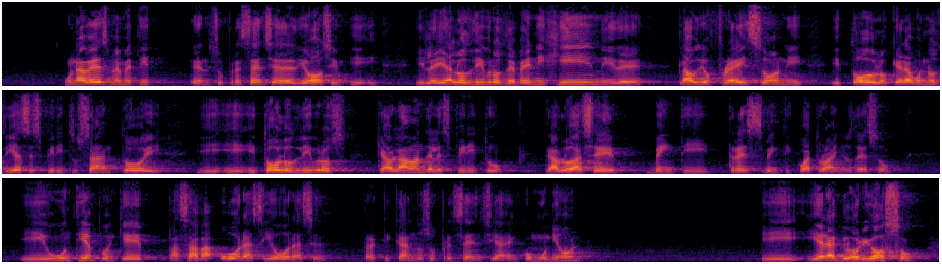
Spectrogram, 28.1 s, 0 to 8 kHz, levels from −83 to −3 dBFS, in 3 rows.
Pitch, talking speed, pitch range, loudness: 185 Hz, 150 wpm, 170-205 Hz, -34 LUFS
